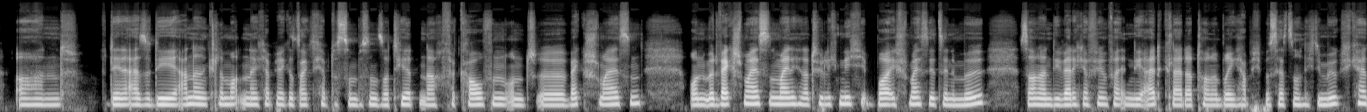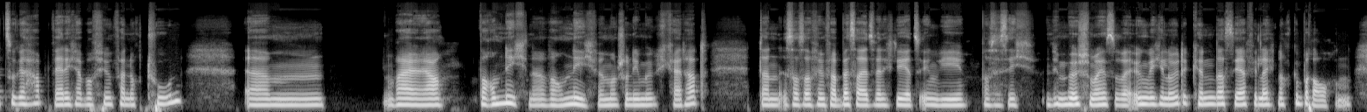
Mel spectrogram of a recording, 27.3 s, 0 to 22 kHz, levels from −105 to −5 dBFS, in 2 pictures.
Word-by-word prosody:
Und, 185 Hz, 0 st, -3 dB, 0.3 s
den 185 Hz, 0 st, +3 dB
also, 185 Hz, -1 st, +1 dB
die 190 Hz, +1 st, +5 dB
anderen 195 Hz, +1 st, +3 dB
Klamotten 195 Hz, 0 st, -1 dB
ich 190 Hz, 0 st, -1 dB
habe 195 Hz, 0 st, -3 dB
ja -, -, +1 dB
gesagt, 185 Hz, -1 st, -3 dB
ich -, -, -12 dB
habe 195 Hz, -2 st, -4 dB
das 195 Hz, -, -3 dB
so 185 Hz, -, +1 dB
'n -, -, 0 dB
bisschen 185 Hz, +1 st, -1 dB
sortiert 190 Hz, +2 st, 0 dB
nach 180 Hz, -1 st, -2 dB
Verkaufen 190 Hz, 0 st, 0 dB
und, 180 Hz, -1 st, -3 dB
äh, 175 Hz, -1 st, +2 dB
Wegschmeißen 200 Hz, +3 st, 0 dB, 0.5 s
und 185 Hz, 0 st, +2 dB
mit 185 Hz, +2 st, +2 dB
wegschmeißen 210 Hz, +1 st, +4 dB
meine 200 Hz, 0 st, +5 dB
ich 205 Hz, -, -1 dB
natürlich 200 Hz, +1 st, -2 dB
nicht: 210 Hz, -2 st, -1 dB
„Boah, 190 Hz, 0 st, +5 dB
ich 185 Hz, -, -2 dB
schmeiße 205 Hz, -1 st, -1 dB
jetzt 195 Hz, -, -3 dB
in 185 Hz, -, +2 dB
den 175 Hz, 0 st, 0 dB
Müll“, 200 Hz, +6 st, +3 dB, 0.3 s
sondern 190 Hz, -1 st, +2 dB
die 185 Hz, 0 st, -1 dB
werde 185 Hz, +1 st, +4 dB
ich 195 Hz, +1 st, -4 dB
auf 190 Hz, -, -7 dB
jeden 200 Hz, -2 st, -1 dB
Fall 190 Hz, -2 st, -2 dB
in 190 Hz, -1 st, -2 dB
die 180 Hz, -1 st, +1 dB
Altkleider-Tonne 175 Hz, -1 st, -1 dB
bringen. 180 Hz, 0 st, 0 dB
Habe 180 Hz, -, -6 dB
ich -, -, -9 dB
bis 180 Hz, -, -2 dB
jetzt 185 Hz, 0 st, -2 dB
noch 190 Hz, -, 0 dB
nicht 185 Hz, -1 st, -7 dB
die -, -, +1 dB
Möglichkeit 210 Hz, +2 st, -1 dB
zu 215 Hz, -, -2 dB
gehabt, 210 Hz, +1 st, -3 dB
werde 185 Hz, +1 st, +3 dB
ich 195 Hz, -, -4 dB
aber 190 Hz, 0 st, -3 dB
auf 185 Hz, -, -10 dB
jeden 200 Hz, -1 st, -1 dB
Fall 195 Hz, -1 st, -2 dB
noch 185 Hz, 0 st, -4 dB
tun. 250 Hz, +9 st, 0 dB, 0.6 s
Ähm, 180 Hz, 0 st, 0 dB, 0.6 s
weil 185 Hz, 0 st, +3 dB
ja, 185 Hz, 0 st, +3 dB, 0.3 s
warum 200 Hz, +2 st, +2 dB
nicht, 225 Hz, -3 st, +1 dB
ne? 175 Hz, 0 st, -3 dB
Warum 175 Hz, +2 st, 0 dB
nicht? 190 Hz, -6 st, +1 dB
Wenn 170 Hz, -, -1 dB
man 180 Hz, 0 st, 0 dB
schon 180 Hz, 0 st, -2 dB
die 180 Hz, -, +2 dB
Möglichkeit 180 Hz, -1 st, -3 dB
hat, 215 Hz, +2 st, -2 dB, 0.5 s
dann 180 Hz, -1 st, 0 dB
ist 180 Hz, -, -5 dB
das 185 Hz, -, 0 dB
auf 180 Hz, -, 0 dB
jeden 185 Hz, -1 st, +1 dB
Fall 175 Hz, -2 st, +2 dB
besser, 190 Hz, 0 st, +2 dB
als 175 Hz, +1 st, +1 dB
wenn 180 Hz, -, +1 dB
ich 175 Hz, -, -8 dB
die 185 Hz, -, +2 dB
jetzt 175 Hz, -1 st, 0 dB
irgendwie, 175 Hz, -1 st, +1 dB
was 180 Hz, -2 st, -4 dB
weiß 170 Hz, 0 st, -5 dB
ich, 180 Hz, -2 st, -6 dB
in 180 Hz, -, -5 dB
den 190 Hz, -1 st, +1 dB
Müll 190 Hz, 0 st, +6 dB
schmeiße, 190 Hz, -1 st, +2 dB
weil 175 Hz, 0 st, 0 dB
irgendwelche 200 Hz, 0 st, +3 dB
Leute 205 Hz, +4 st, +2 dB
können 205 Hz, 0 st, +1 dB
das 205 Hz, 0 st, +1 dB
ja 195 Hz, 0 st, +4 dB
vielleicht 190 Hz, -1 st, -1 dB
noch 195 Hz, 0 st, -4 dB
gebrauchen. 165 Hz, -, -2 dB
185 Hz, 235 wpm, -23 LUFS, 180-200 Hz, 0.6 s, Müll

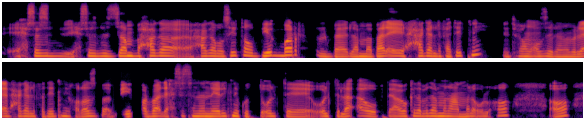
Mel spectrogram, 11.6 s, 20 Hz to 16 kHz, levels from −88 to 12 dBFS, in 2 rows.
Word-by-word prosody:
إحساس 185 Hz, -2 st, +1 dB
ب 170 Hz, 0 st, -5 dB
إحساس 180 Hz, -2 st, -1 dB
بالذنب 175 Hz, +2 st, +2 dB
حاجة 190 Hz, -1 st, +1 dB
حاجة 175 Hz, +1 st, 0 dB
بسيطة 205 Hz, +6 st, 0 dB
وبيكبر، 200 Hz, +6 st, +4 dB
البا 150 Hz, -2 st, -1 dB
لمّا 150 Hz, 0 st, +1 dB
بالاقي 165 Hz, +3 st, +5 dB
الحاجة 185 Hz, +2 st, +1 dB
اللي 165 Hz, -1 st, 0 dB
فاتتني، 195 Hz, -, -2 dB, 0.2 s
أنتِ 145 Hz, -, -8 dB
فاهمة 160 Hz, -1 st, -2 dB
قصدي؟ 155 Hz, 0 st, -1 dB
لمّا 145 Hz, 0 st, -2 dB
بالاقي 155 Hz, +3 st, +4 dB
الحاجة 170 Hz, 0 st, -4 dB
اللي 165 Hz, 0 st, -1 dB
فاتتني، 160 Hz, +3 st, -3 dB
خلاص 160 Hz, +1 st, -2 dB
بقى، 170 Hz, -, -7 dB
بيكبر 165 Hz, +1 st, -2 dB
بقى 170 Hz, 0 st, +3 dB
الإحساس 160 Hz, +3 st, -3 dB
إن 165 Hz, -, +2 dB
أنا 165 Hz, 0 st, +3 dB
يا 165 Hz, -, +6 dB
ريتني 175 Hz, +2 st, +1 dB
كنت 160 Hz, -2 st, -7 dB
قُلت 165 Hz, -2 st, -3 dB, 0.3 s
قُلت 170 Hz, -1 st, -3 dB
لأ 170 Hz, +3 st, 0 dB
وبتاع 155 Hz, -4 st, -1 dB
وكده 175 Hz, +2 st, 0 dB
بدل 175 Hz, +1 st, 0 dB
ما 175 Hz, -, +3 dB
أنا 165 Hz, -, +1 dB
عمال 155 Hz, +1 st, -1 dB
اقول 85 Hz, +1 st, -4 dB
آه، 210 Hz, +1 st, -1 dB, 0.4 s
آه. 170 Hz, +7 st, +1 dB
170 Hz, 225 wpm, -24 LUFS, 160-180 Hz, 0.4 s, يا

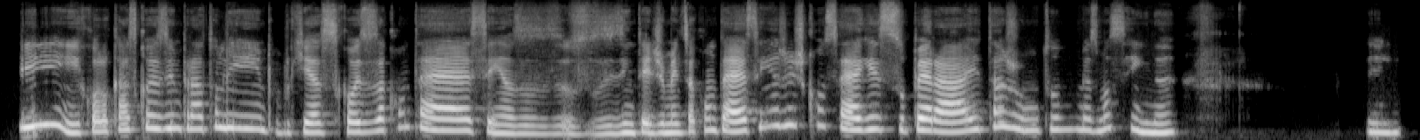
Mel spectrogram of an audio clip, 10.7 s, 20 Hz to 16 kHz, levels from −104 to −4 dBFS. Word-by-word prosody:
Sim, 395 Hz, -, +4 dB
e -, -, -2 dB
colocar 145 Hz, -, -1 dB
as 155 Hz, -, -3 dB
coisas 335 Hz, -, 0 dB
em 340 Hz, 0 st, +1 dB
pratos 325 Hz, +2 st, -1 dB
limpos, 330 Hz, -8 st, -1 dB
porque 230 Hz, +2 st, -3 dB
as 235 Hz, 0 st, -1 dB
coisas 250 Hz, +1 st, -1 dB
acontecem, 290 Hz, -, +1 dB
as 210 Hz, -1 st, -2 dB
os 200 Hz, -1 st, -7 dB
desentendimentos 230 Hz, +3 st, 0 dB
acontecem 290 Hz, +3 st, +1 dB
e 410 Hz, -, -8 dB
a -, -, -3 dB
gente 420 Hz, 0 st, -4 dB
consegue 320 Hz, -7 st, +1 dB
superar 285 Hz, -4 st, +4 dB
e -, -, -1 dB
estar 385 Hz, +5 st, -3 dB
junto 310 Hz, -2 st, -3 dB
mesmo 305 Hz, -1 st, -5 dB
assim, 330 Hz, -7 st, -2 dB
né. 235 Hz, +1 st, +1 dB, 1.4 s
Sim. 235 Hz, -1 st, -2 dB
285 Hz, 160 wpm, -26 LUFS, 235-330 Hz, 1.4 s, Sim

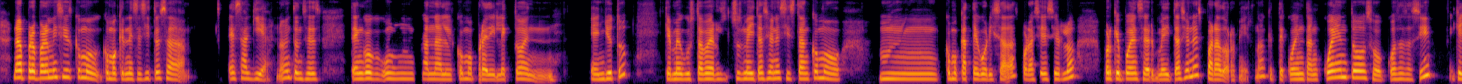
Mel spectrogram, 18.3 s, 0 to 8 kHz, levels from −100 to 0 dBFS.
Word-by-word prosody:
No, 245 Hz, 0 st, +7 dB
pero 235 Hz, -3 st, +7 dB
para 230 Hz, +1 st, +5 dB
mí 255 Hz, +2 st, +2 dB
sí 265 Hz, 0 st, -2 dB
es 255 Hz, -, -1 dB
como 235 Hz, -7 st, +1 dB
como 200 Hz, -1 st, +1 dB
que 200 Hz, -, -2 dB
necesito 195 Hz, +2 st, -2 dB
esa 205 Hz, -5 st, 0 dB, 0.5 s
esa 210 Hz, +1 st, -1 dB
guía, 190 Hz, -3 st, -3 dB
¿no?, -, -, -5 dB
entonces, 200 Hz, -4 st, -1 dB, 0.4 s
tengo 200 Hz, +2 st, +4 dB
un 200 Hz, 0 st, -3 dB
canal 185 Hz, -2 st, -1 dB
como 195 Hz, +1 st, -4 dB
predilecto 180 Hz, +2 st, 0 dB
en 105 Hz, -, -6 dB, 0.4 s
en 180 Hz, +1 st, -1 dB
YouTube, 215 Hz, -, +1 dB, 0.4 s
que 195 Hz, -, 0 dB
me 190 Hz, 0 st, +4 dB
gusta 190 Hz, +1 st, +1 dB
ver 195 Hz, -1 st, +4 dB, 0.2 s
sus 210 Hz, -, -4 dB
meditaciones 205 Hz, +2 st, +1 dB
y -, -, -2 dB
están 200 Hz, 0 st, 0 dB
como 205 Hz, -5 st, 0 dB, 0.5 s
mm, 190 Hz, -1 st, -2 dB
como 200 Hz, -1 st, -1 dB
categorizadas, 190 Hz, -, -1 dB
por 185 Hz, -3 st, -2 dB
así 180 Hz, +2 st, -2 dB
decirlo, 195 Hz, +8 st, 0 dB, 0.3 s
porque 205 Hz, 0 st, +4 dB
pueden 200 Hz, 0 st, +3 dB
ser 180 Hz, -2 st, +2 dB
meditaciones 200 Hz, -, +1 dB
para 190 Hz, -, +3 dB
dormir, 160 Hz, -1 st, -5 dB
¿no?, 290 Hz, +1 st, -5 dB
que 275 Hz, -, -10 dB
te -, -, -5 dB
cuentan 185 Hz, -1 st, 0 dB
cuentos 240 Hz, +1 st, +4 dB
o 160 Hz, -3 st, 0 dB
cosas 190 Hz, 0 st, -3 dB
así, 290 Hz, -, -1 dB, 0.2 s
que 205 Hz, -, +4 dB
200 Hz, 175 wpm, -22 LUFS, 190-220 Hz, 0.5 s, No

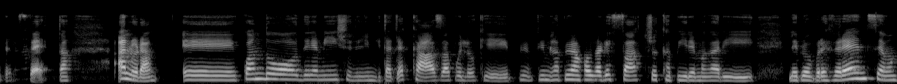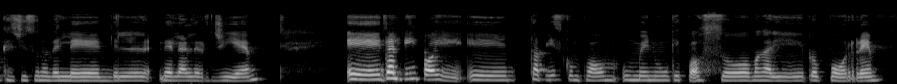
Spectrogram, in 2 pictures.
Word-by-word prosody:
perfetta. 250 Hz, -, -2 dB, 0.4 s
Allora, 190 Hz, -10 st, +7 dB, 0.2 s
ehm, 205 Hz, -1 st, +1 dB
quando 250 Hz, +3 st, +3 dB
ho 230 Hz, -2 st, +4 dB
degli 220 Hz, 0 st, -5 dB
amici 215 Hz, 0 st, -5 dB
o -, -, -12 dB
degli 185 Hz, 0 st, -10 dB
invitati 180 Hz, 0 st, -5 dB
a 210 Hz, -, -2 dB
casa, 190 Hz, -1 st, +2 dB
quello 190 Hz, -2 st, -8 dB
che 160 Hz, -4 st, -8 dB
più 205 Hz, -3 st, -12 dB
pri 215 Hz, 0 st, -6 dB
la 210 Hz, -, -4 dB
prima 220 Hz, 0 st, +2 dB
cosa 210 Hz, -1 st, +4 dB
che 225 Hz, +2 st, -1 dB
faccio 205 Hz, -1 st, -1 dB
è 210 Hz, -, -1 dB
capire 195 Hz, -2 st, -4 dB
magari 180 Hz, -2 st, -2 dB, 0.3 s
le 190 Hz, -, -1 dB
pro 195 Hz, 0 st, +2 dB
preferenze 225 Hz, +8 st, +5 dB
o 205 Hz, -, 0 dB
anche 200 Hz, -1 st, -5 dB
se -, -, -7 dB
ci 190 Hz, 0 st, -5 dB
sono 195 Hz, 0 st, -5 dB
delle 180 Hz, -1 st, 0 dB
del 180 Hz, -1 st, -4 dB
delle 185 Hz, -1 st, -2 dB
allergie. 180 Hz, +4 st, -4 dB, 0.8 s
E 230 Hz, -2 st, +6 dB
da 285 Hz, -, +10 dB
lì 260 Hz, 0 st, 0 dB
poi, 220 Hz, -, +3 dB
ehm, 200 Hz, -1 st, -4 dB
capisco 215 Hz, -3 st, -5 dB
un 200 Hz, -, -9 dB
po' 185 Hz, -1 st, -2 dB
un 195 Hz, 0 st, -8 dB
un 205 Hz, 0 st, -6 dB
menù 195 Hz, -1 st, -5 dB
che 200 Hz, +1 st, -8 dB
posso 185 Hz, -2 st, 0 dB
magari 180 Hz, -1 st, -3 dB
proporre. 180 Hz, 0 st, -1 dB
195 Hz, 170 wpm, -26 LUFS, 180-215 Hz, 0.8 s, da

